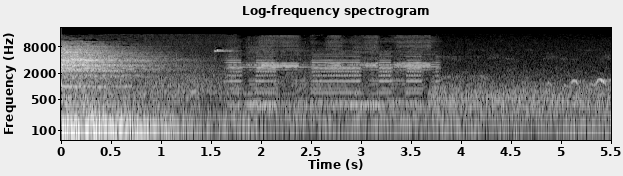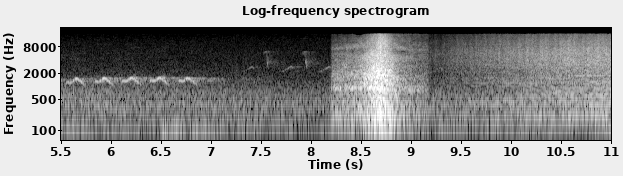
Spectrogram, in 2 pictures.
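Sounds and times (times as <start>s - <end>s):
traffic hum: 0.0s - 10.5s
car horns: 1.2s - 3.8s.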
